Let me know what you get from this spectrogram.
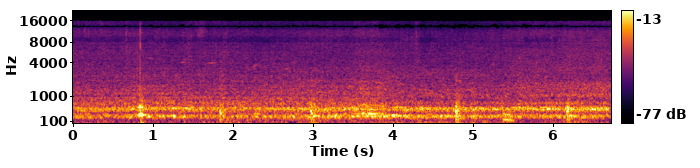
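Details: Local honey bees living in a hive within a farm house goat shed give an even, unbroken droning buzz, with one sharp tap near the start and occasional soft clicks.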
